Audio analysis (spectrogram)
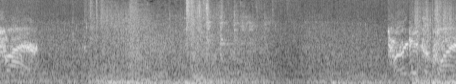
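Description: Heavy tank cannon blasts in the World of Tanks game, booming low explosions with long rumbling decay filling the clip, and brief in-game voice callouts at the start and end.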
